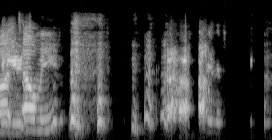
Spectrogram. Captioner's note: laugh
